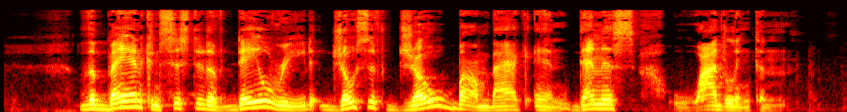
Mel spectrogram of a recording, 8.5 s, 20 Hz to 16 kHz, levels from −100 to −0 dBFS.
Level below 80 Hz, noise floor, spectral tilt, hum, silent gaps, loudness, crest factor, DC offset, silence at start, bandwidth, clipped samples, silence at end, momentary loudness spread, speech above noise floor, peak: -56 dBFS; -64 dBFS; -4.5 dB/octave; none; none; -19 LUFS; 18 dB; under 0.1%; 0.8 s; 11.5 kHz; under 0.1%; 0.65 s; 13 LU; 46 dB; -2 dBFS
